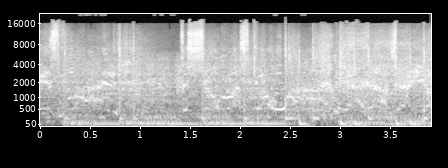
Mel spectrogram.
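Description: Harsh screamed vocals ride over loud, dense heavy music with thick low-end bass and crashing cymbals, playing continuously at full volume throughout.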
